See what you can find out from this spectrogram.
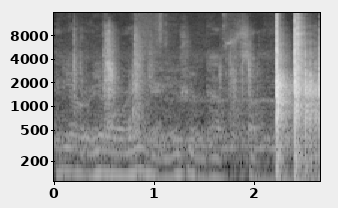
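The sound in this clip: Dice clatter onto a table during a tabletop fantasy role-playing game, a short burst of hard, rattling hits that comes right after people talk.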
